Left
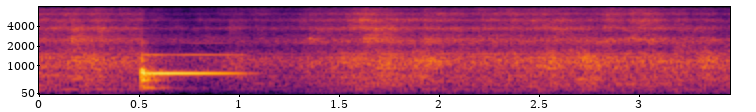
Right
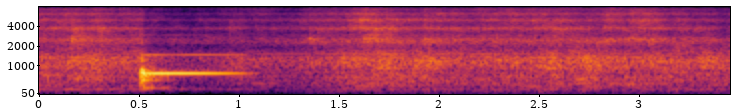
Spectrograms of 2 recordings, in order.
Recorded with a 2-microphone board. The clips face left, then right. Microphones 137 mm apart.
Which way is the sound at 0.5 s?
10° right (ahead or behind).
